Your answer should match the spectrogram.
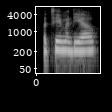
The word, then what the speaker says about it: Fatima: Peninsula Place versus Fatima. Is it Yak? Oh, she's the one that traveled all over. She still got that. Yeah. Hello, young lady. What's your name? Fatima.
